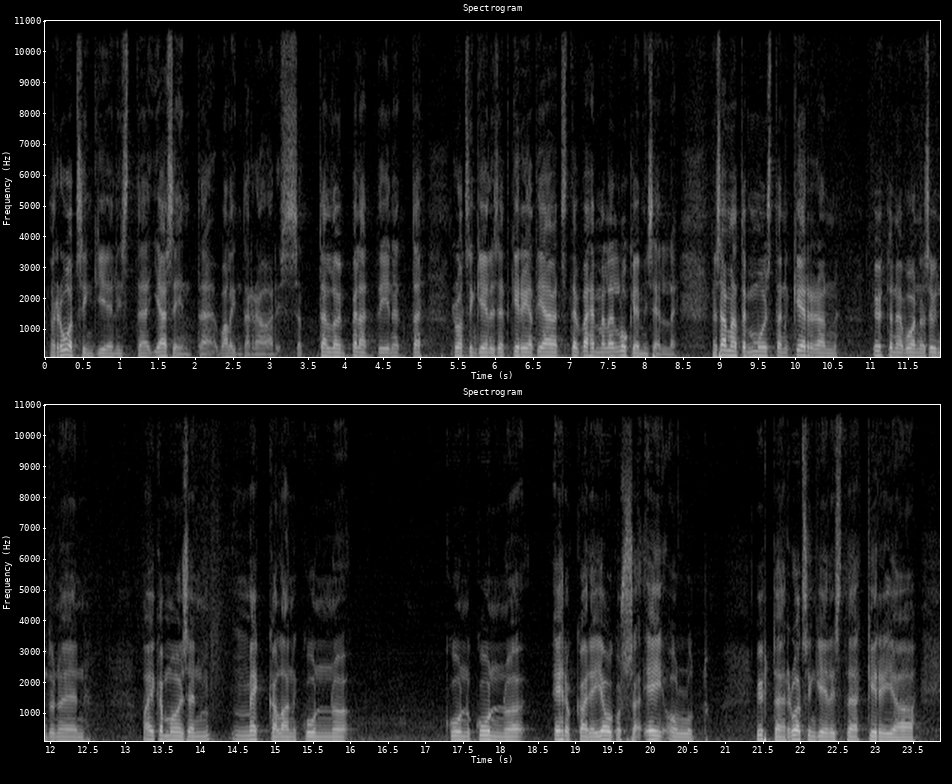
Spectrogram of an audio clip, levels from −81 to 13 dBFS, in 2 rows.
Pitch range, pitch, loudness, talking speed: 120-135 Hz, 125 Hz, -24 LUFS, 80 wpm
